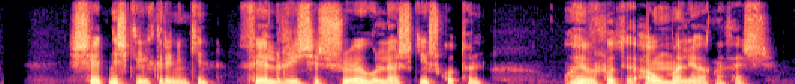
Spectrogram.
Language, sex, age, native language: Icelandic, male, 20-29, Icelandic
